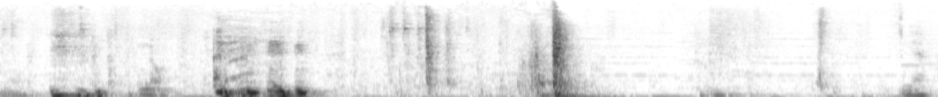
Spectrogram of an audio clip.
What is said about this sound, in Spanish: Este es el sonido de la puerta que protege estas joyas.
